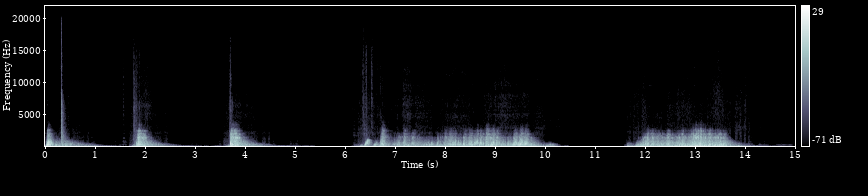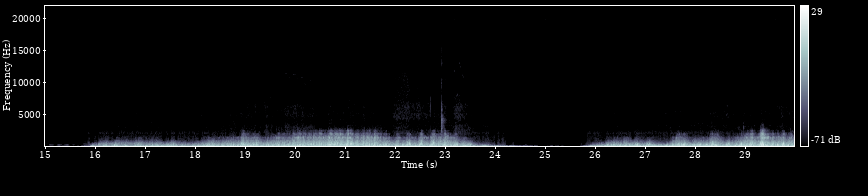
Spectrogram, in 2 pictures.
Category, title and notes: Sound effects > Natural elements and explosions
Plastic Wobbleboard Thunder Rumbling
A plastic board being wobbled back and forth at high speeds to create the sound of rumbling. Could be used for thunder, earthquakes, and more.
earthquake, quake, rage, rumble, rumbling, shake, shaking, storm, thunder, thundering, wobble, wobbleboard, wobbling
